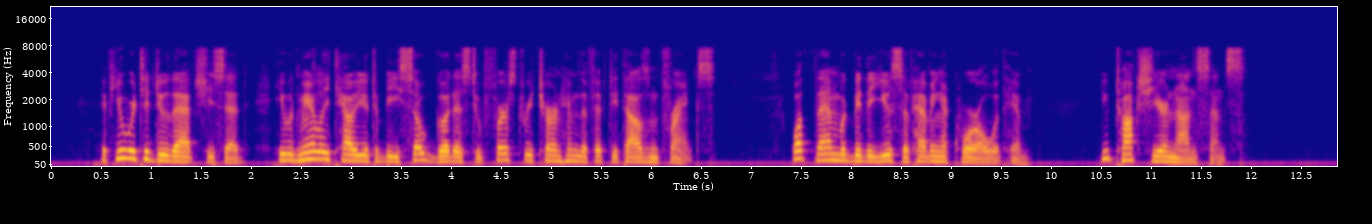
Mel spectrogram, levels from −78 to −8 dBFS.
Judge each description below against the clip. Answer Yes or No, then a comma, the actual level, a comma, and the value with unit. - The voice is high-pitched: No, low, 130 Hz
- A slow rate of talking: No, average, 195 wpm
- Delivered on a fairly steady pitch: No, average, 5.1 semitones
